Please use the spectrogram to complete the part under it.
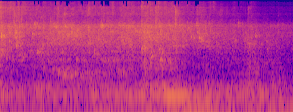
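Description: Tap water runs steadily into a sink as hands are washed, a continuous close splashing hiss with no breaks.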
